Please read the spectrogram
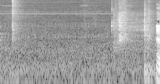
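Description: A single short click of a cut-paper shape being handled on the painting, then quiet room tone; a man says a couple of words near the end.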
